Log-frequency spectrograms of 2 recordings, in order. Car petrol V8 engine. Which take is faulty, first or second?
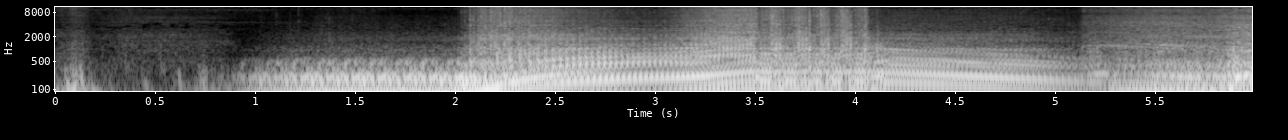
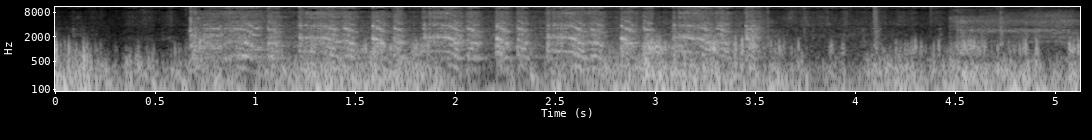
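second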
